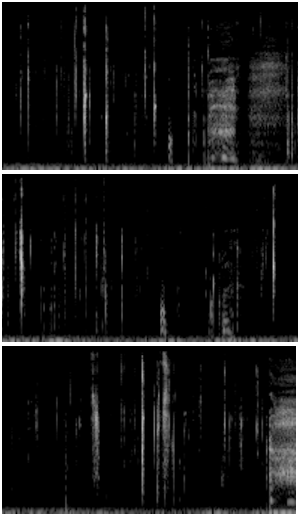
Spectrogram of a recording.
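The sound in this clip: Someone chewing food while eating a banana: quiet, irregular wet smacks and soft clicks of the mouth repeating many times, with no clear talk.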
